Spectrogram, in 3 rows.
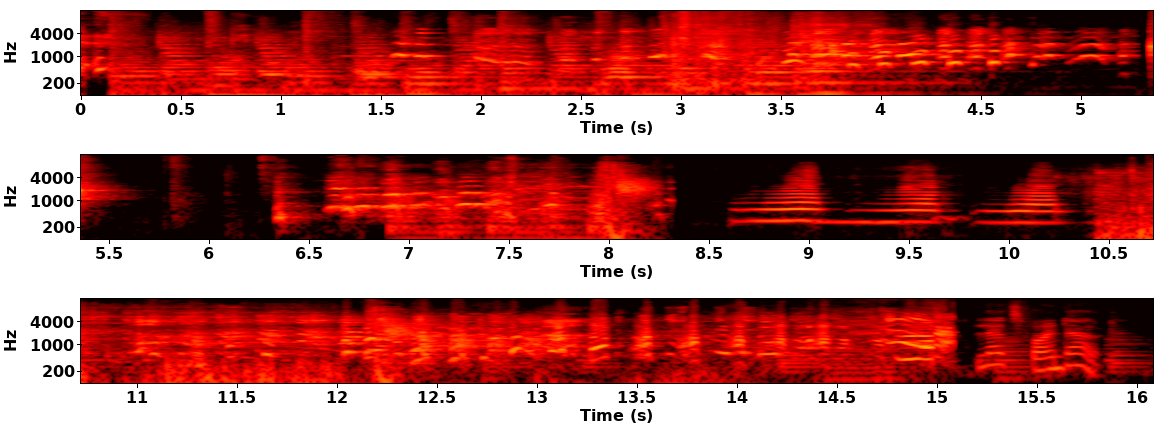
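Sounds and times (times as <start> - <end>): music: 0.0 - 4.2, 13.6 - 16.0.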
